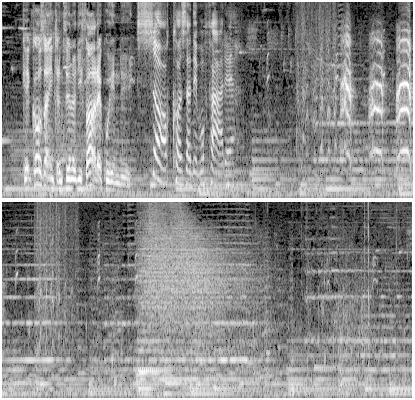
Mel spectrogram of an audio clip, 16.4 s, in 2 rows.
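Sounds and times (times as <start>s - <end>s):
dense chaotic rushing hissing din: 0.0s - 3.6s, 5.4s - 16.0s
speech: 0.4s - 5.1s
crow cawing during bird attack: 6.1s - 8.8s.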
